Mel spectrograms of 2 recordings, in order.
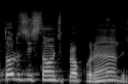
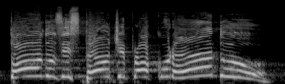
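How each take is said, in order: First: It is said calmly at a normal volume. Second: It is said loudly, as a shout. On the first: There is no urgency. The speaker calls it wrong. "Pedro não chega assim" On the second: There is urgency and pressure. The speaker calls it right. "Pedro chega gritando"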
